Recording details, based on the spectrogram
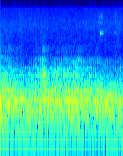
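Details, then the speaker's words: Needle EMG speaker output while the patient pushes the arm against the examiner's resistance: dense, crackling static of normal voluntary motor unit potentials, after a near-silent needle recording at rest. "the actual voluntary motor unit potentials that we're recording. And then go ahead and push down. So that's a sound in the background that you're hearing."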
